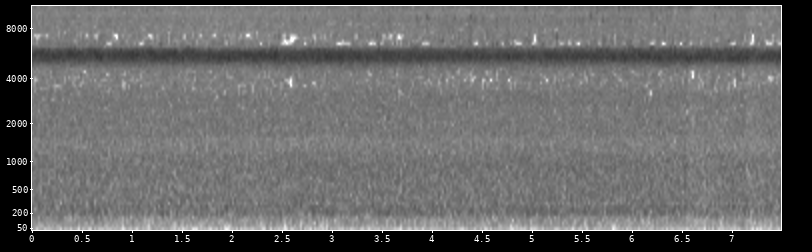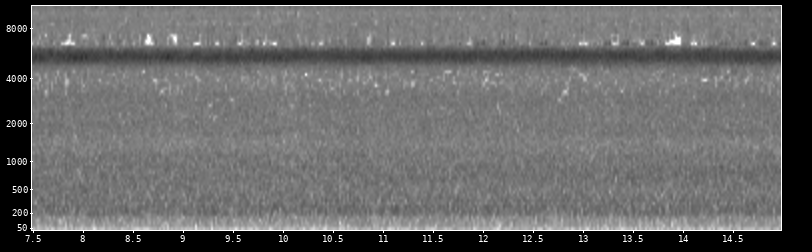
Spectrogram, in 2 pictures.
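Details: Crickets while spawning sustain a loud, level, high-pitched ringing, steady and pauseless, with small bright chirps scattered above the main tone.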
